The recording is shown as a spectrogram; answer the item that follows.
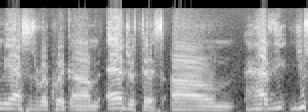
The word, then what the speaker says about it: Andrethyst: And then, of course, I got Andrethyst. Please tell me I'm pronouncing your name right. You're not. It's Andrethyst.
